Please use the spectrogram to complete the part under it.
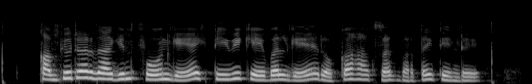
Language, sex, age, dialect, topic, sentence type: Kannada, female, 25-30, Dharwad Kannada, banking, question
